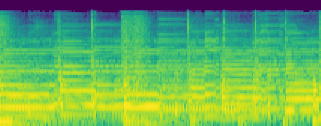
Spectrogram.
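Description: Instrumental qawwali music: a quick melody of stepping notes over tabla strokes.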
